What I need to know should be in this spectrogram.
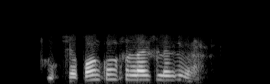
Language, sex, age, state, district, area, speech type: Hindi, male, 30-45, Uttar Pradesh, Prayagraj, urban, conversation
